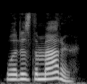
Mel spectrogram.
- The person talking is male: No, female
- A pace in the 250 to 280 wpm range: Yes, fast, 275 wpm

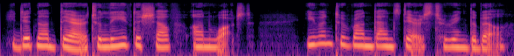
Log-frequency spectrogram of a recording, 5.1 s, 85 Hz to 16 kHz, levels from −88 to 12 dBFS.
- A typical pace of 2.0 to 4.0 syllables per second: No, 4.9 syllables/s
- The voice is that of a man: No, female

